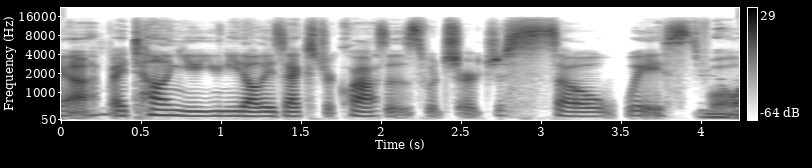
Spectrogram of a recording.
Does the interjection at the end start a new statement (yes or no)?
yes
